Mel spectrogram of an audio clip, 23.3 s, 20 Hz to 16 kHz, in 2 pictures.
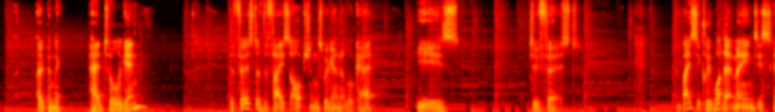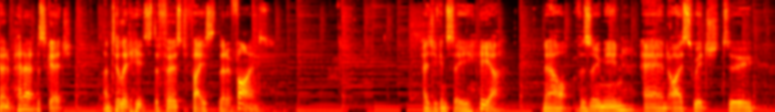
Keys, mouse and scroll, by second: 1.6 click, 8.0 click, 16.6 scroll down 1, 16.7-19.5 drag, 19.5-20.2 scroll up 2, 21.7 click, 23.0 click.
